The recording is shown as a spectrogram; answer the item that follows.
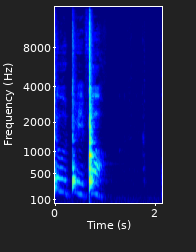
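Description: Bongos played by hand in a counted one-bar rhythm cell: two soft ghost-note strokes on beats two and three, then a sharp accented stroke on the small drum on beat four, under a second in.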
